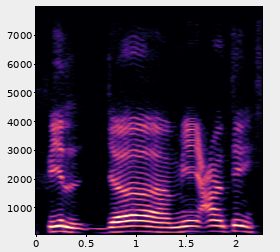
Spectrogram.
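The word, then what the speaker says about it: في الجامعة: T-nya nggak panjang. Fil jami'ati. Bacanya gitu. Ulang.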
